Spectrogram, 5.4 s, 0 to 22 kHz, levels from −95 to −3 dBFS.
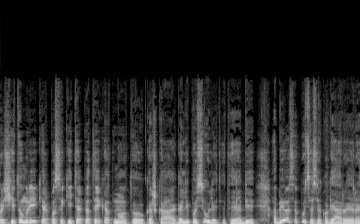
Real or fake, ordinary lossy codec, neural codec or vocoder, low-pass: real; MP3, 96 kbps; none; 14.4 kHz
